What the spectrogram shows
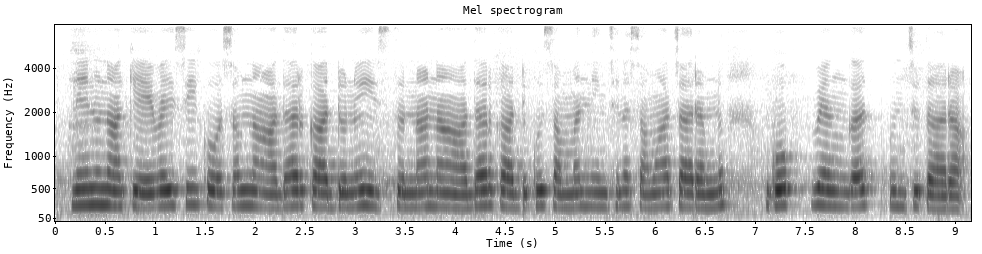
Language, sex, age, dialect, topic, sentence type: Telugu, female, 31-35, Telangana, banking, question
